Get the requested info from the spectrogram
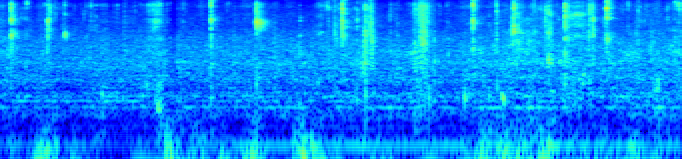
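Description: Chewing and wet mouth clicks and smacks of people eating, with one louder bump a little under two seconds in.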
